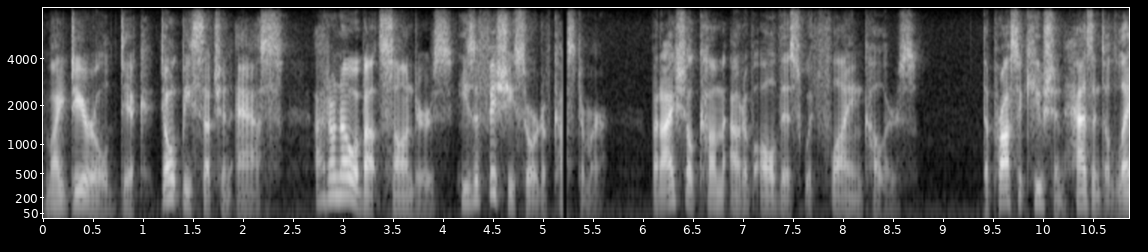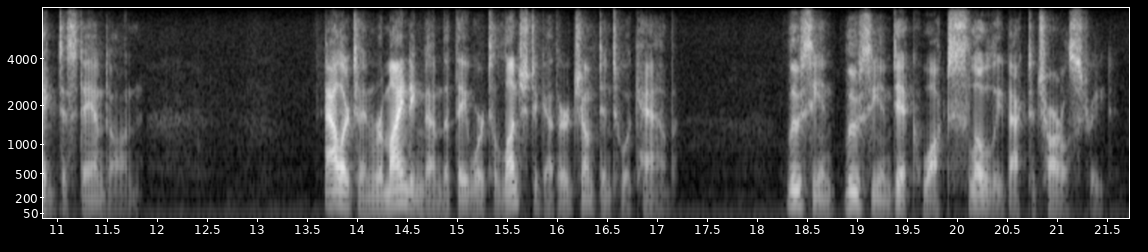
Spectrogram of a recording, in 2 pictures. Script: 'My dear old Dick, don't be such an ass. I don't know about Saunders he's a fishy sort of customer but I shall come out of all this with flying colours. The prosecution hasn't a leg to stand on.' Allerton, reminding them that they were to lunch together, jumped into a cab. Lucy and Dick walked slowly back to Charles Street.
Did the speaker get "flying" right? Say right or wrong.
right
